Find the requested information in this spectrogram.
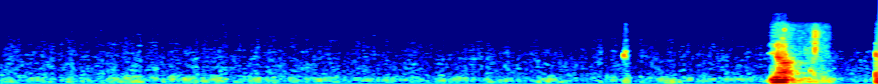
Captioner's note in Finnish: hiljaisuus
